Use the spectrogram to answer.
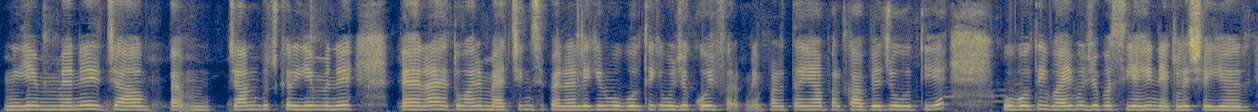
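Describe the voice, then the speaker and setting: A woman walks through the plot of a TV serial episode in a casual, unscripted way. Her voice sits high but barely moves in pitch, with a dark, mellow tone. She stumbles and restarts often and reads every character's line in her own plain voice. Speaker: TV serial recap narrator. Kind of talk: casual spoken plot recap.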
